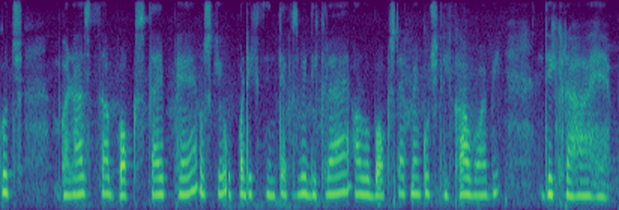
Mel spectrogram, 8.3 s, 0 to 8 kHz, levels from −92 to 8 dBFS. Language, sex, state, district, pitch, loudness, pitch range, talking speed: Hindi, female, Assam, Kamrup Metropolitan, 235 Hz, -20 LUFS, 220-240 Hz, 190 wpm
